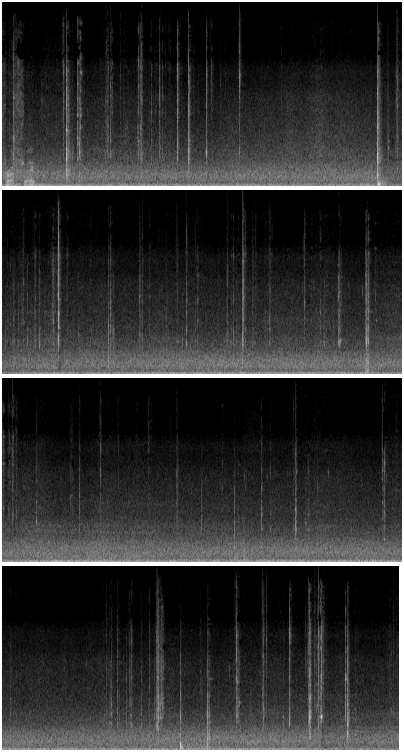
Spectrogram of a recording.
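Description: Metal parts of key-in-knob door locks clicking and clinking as they are handled and taken apart by hand for rekeying, with a sharper knock about seven and a half seconds in. A steady low rumble runs underneath.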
